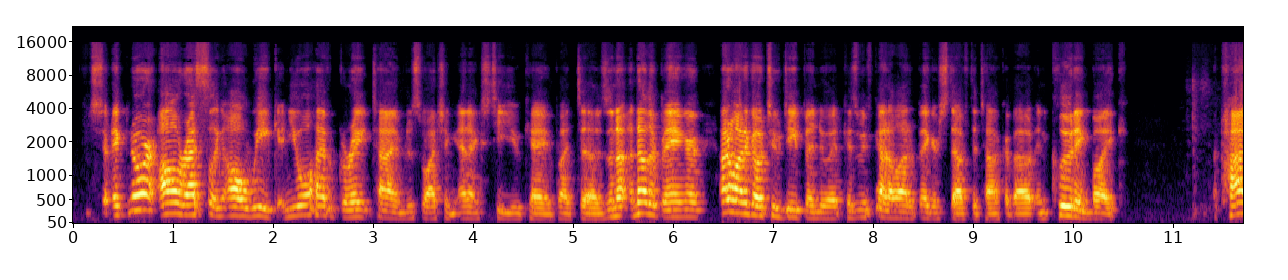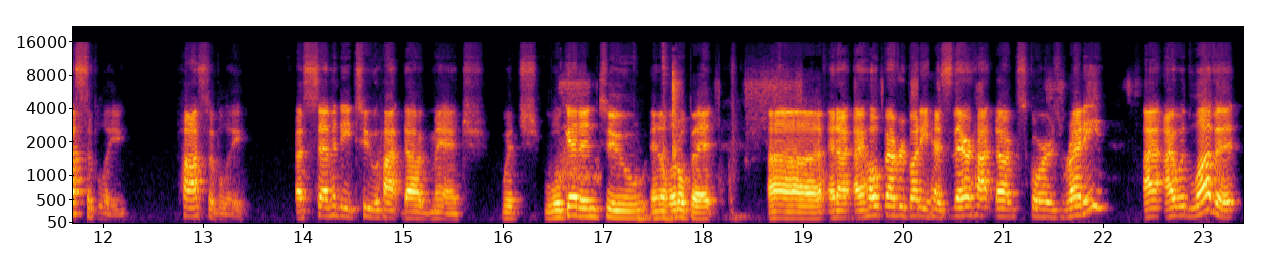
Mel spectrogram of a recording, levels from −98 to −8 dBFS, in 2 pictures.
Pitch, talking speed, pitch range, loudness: 155 Hz, 195 wpm, 130-190 Hz, -16 LUFS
